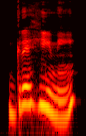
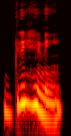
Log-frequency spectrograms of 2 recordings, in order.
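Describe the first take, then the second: First: गृहिणी as "gra-hinee"; mispronounced ri. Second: Said in the usual way. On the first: Shown as a demonstration. Teacher showing a common error, गृहिणी with ra for ri. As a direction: put "ra" for "ri" in गृहिणी. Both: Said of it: "र, री संबंधी अशुद्धियां".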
